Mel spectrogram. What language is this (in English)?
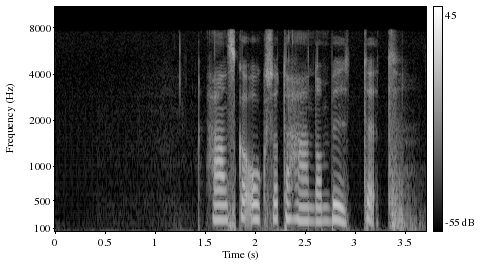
Swedish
